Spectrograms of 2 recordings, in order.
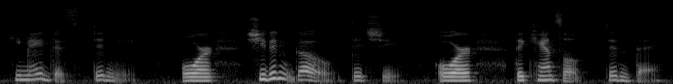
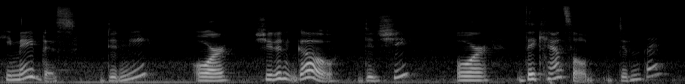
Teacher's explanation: if you want to actually ask someone for information make sure to use upward intonation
